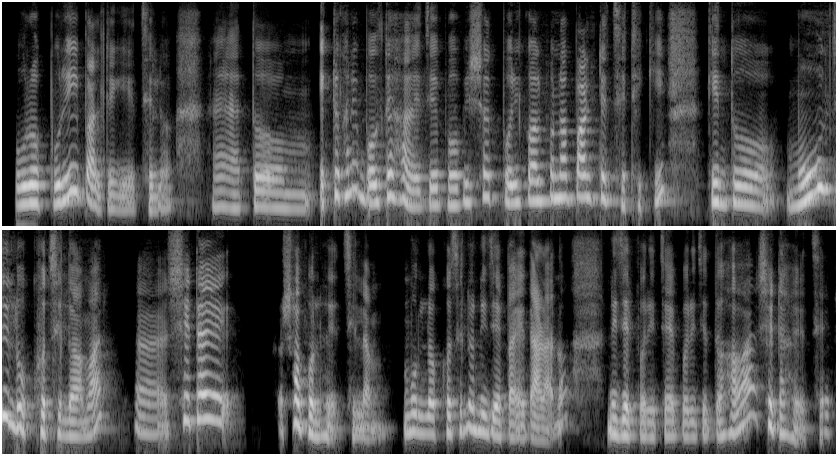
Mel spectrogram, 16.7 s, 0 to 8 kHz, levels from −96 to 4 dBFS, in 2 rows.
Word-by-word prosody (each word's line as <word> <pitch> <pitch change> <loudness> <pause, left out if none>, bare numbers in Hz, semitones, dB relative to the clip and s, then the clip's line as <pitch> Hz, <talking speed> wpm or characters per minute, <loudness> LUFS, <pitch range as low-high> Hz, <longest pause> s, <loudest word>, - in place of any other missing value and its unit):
পুরোপুরিই 205 - +5
পাল্টে - - 0
গিয়েছিল। - - -6 0.5
হ্যাঁ 170 -2 -6 0.2
তো 175 - +1 0.2
উম 155 - -6 0.3
একটুখানি 295 - -1
বলতে 210 +6 +4
হয় 190 -9 +1
যে 185 - +1 0.2
ভবিষ্যৎ 215 +8 -1
পরিকল্পনা 230 +5 +2
পাল্টেছে 260 -3 +1
ঠিকই, - - -5 0.5
কিন্তু 210 -1 +2 0.6
মূল 275 - +7
যে 375 - +8
লক্ষ্য 220 -4 0
ছিল 180 -3 -3
আমার, 175 - -1 0.4
আ - - -3 0.4
সেটাই 335 +1 +5 0.7
আ - - -5
সফল 280 -2 +5
হয়েছিলাম। - - -6 0.3
মূল 200 0 +1
লক্ষ্য 180 +1 -1
ছিল 215 +4 -4
নিজের 175 -5 +2
পায়ে 135 - 0
দাঁড়ানো। - - 0 0.5
নিজের 165 -2 +3
পরিচয়ে 145 - -3
পরিচিত 150 0 -6 0.2
হওয়া 180 - +2 0.2
সেটা 255 -9 +2
হয়েছে। 230 +6 -8
210 Hz, 135 wpm, -25 LUFS, 180-265 Hz, 0.7 s, যে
